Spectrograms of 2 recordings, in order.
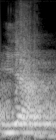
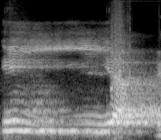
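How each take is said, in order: First: The y sound is light and short. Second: The y sound is pressed and held long. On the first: It means to you, sun. The speaker calls it wrong. "jangan sampai iya iya" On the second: It means to you, O God. The speaker calls it right. "iya ditekan"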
